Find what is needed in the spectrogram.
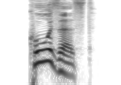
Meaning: second-person singular subjunctive I of kosen
- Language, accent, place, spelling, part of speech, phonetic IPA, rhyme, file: German, Germany, Berlin, kosest, verb, [ˈkoːzəst], -oːzəst, De-kosest.ogg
